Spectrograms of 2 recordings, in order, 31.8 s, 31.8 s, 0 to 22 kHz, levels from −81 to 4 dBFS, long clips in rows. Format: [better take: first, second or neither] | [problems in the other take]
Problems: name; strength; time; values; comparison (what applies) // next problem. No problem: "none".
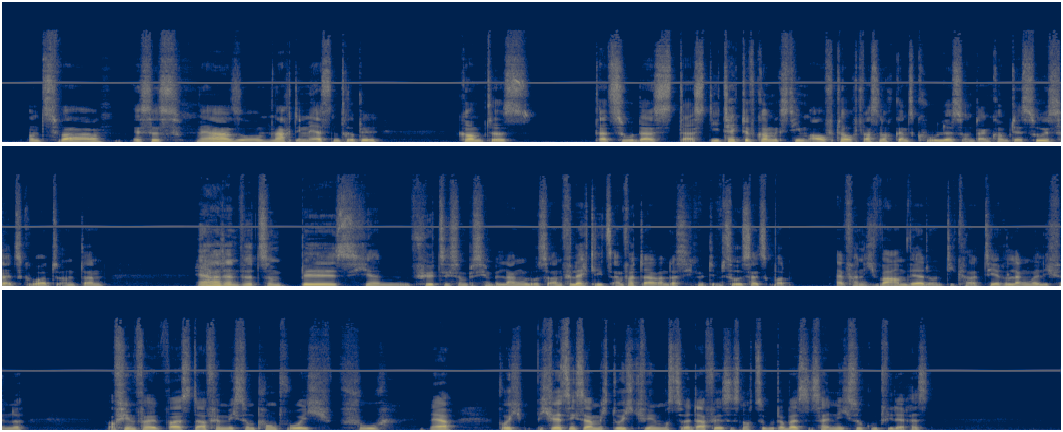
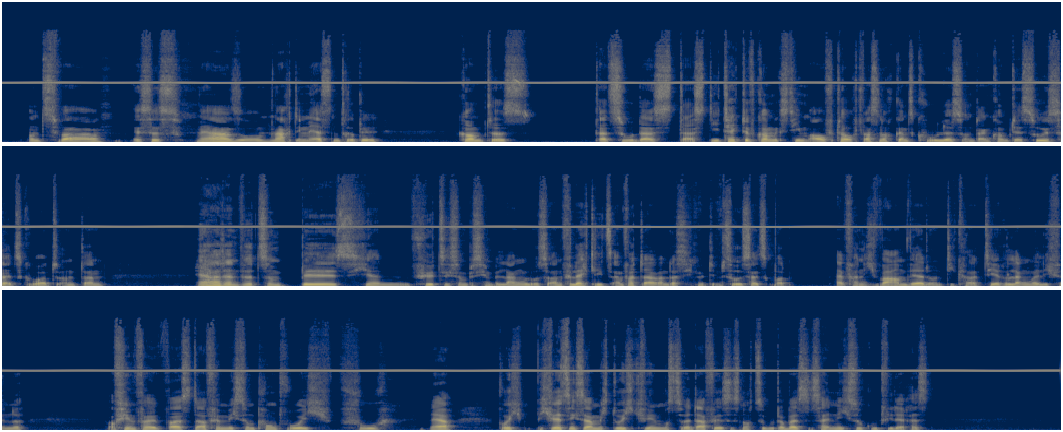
first | high-pitched whine; loud; throughout; 9.5 kHz, 6 dB below the speech; faint in the first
